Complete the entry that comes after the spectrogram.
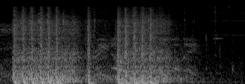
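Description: Automatic gunfire in Rainbow Six Siege during a competitive PS4 match, loud rapid bursts of shots with a brief gap between volleys, rattling and close, with faint talk underneath.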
